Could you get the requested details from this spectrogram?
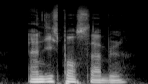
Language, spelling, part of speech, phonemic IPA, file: French, indispensable, adjective, /ɛ̃.dis.pɑ̃.sabl/, Fr-indispensable.ogg
- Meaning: indispensable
